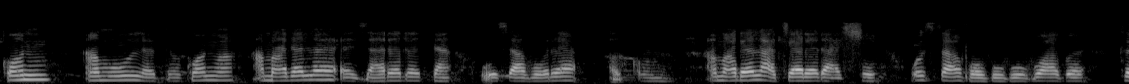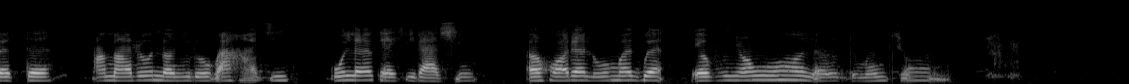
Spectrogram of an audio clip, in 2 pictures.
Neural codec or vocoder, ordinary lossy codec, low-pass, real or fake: codec, 16 kHz, 2 kbps, X-Codec, HuBERT features, trained on general audio; Opus, 24 kbps; 7.2 kHz; fake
